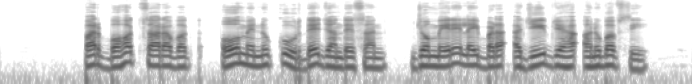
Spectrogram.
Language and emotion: Punjabi, neutral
